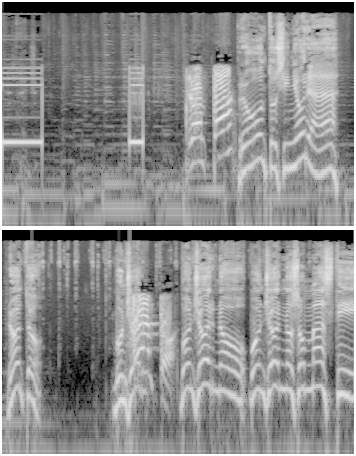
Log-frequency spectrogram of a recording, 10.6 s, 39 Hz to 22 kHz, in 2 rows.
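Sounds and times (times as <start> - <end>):
ringback tone on an outgoing telephone call: 1.9 - 2.2
speech: 2.9 - 5.9, 6.9 - 10.5.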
